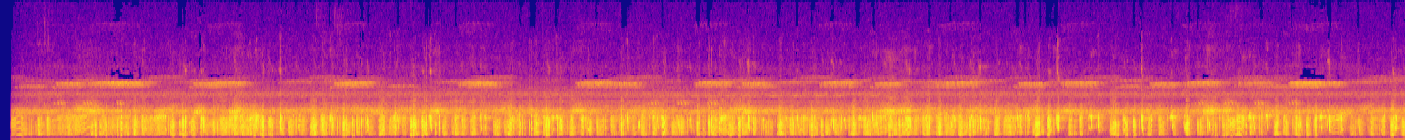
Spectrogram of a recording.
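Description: A dense chorus of frogs giving rapid, rattling mating calls that merge into a steady pulsing din.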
